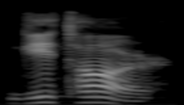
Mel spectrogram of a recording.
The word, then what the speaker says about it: guitar: Silent U in words like guitar, guilty, guard, colleague, and guess.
